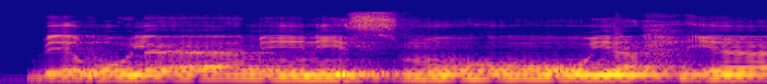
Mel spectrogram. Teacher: ഇസ്മുഹു എന്നതിലെ ളമീറിനെ 2 ഹറക്കത്തിൻ്റെ അളവിൽ മദ്ദുസ്സിലത്തി സുഗ്റ നൽകി ദീർഘിപ്പിക്കുക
